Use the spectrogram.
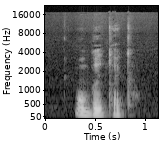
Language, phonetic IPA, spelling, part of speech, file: Polish, [uˈbɨtɛk], ubytek, noun, LL-Q809 (pol)-ubytek.wav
